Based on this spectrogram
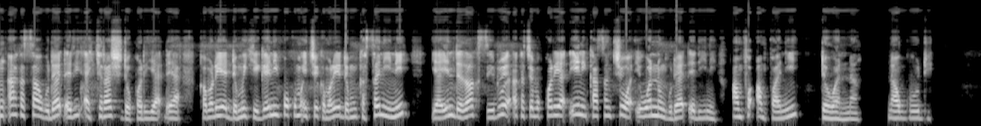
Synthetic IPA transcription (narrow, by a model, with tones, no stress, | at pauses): ɪ˦ŋʔa˦ka˨sa˦˨ɡʷʊ˨daː˦ɗɐ˨ɽiː˦ʔa˨kʲɪ˦ɾaː˦ʃi˨da˨kʷɐ˦ɽjaː˦ɗɐ˦ja˦kɐ˨mɐ˦rjɐ˦dːa˨mʊ˦kʲeː˨ɡɐ˦niː˦kʷoː˦kʷʊ˦ma˦ʔɪ˨t͡ʃeː˦˨kɐ˨mɐ˦rjɐ˦dːa˨mʊ˦ka˨sɐ˦niː˨neː˦ | jaː˨jɪ˦nda˨zaː˦ka˨seː˨˦du˦ja˨ʔa˦ka˨t͡ʃeː˦˨ba˨kʷɐ˦ɽjaː˦ɗɐ˦ja˦neː˨kaː˦sɐ˦nt͡ʃeː˦˨waː˨ʔɪ˦wɐ˦nːɐ˨ŋɡʷʊ˨daː˦ɗɐ˨ɽiː˦neː˨ʔa˦mɸa˦ʔa˨mɸaː˨niː˦ | da˨wɐ˦nːɐ˨ŋ | na˦ɡʷoː˦de˨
